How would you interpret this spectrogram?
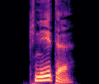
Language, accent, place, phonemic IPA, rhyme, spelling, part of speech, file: German, Germany, Berlin, /ˈkneːtə/, -eːtə, Knete, noun, De-Knete.ogg
- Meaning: 1. plasticine, modeling clay 2. money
